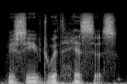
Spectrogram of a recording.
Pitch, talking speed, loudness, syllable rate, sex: 75 Hz, 140 wpm, -18 LUFS, 5.6 syllables/s, male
